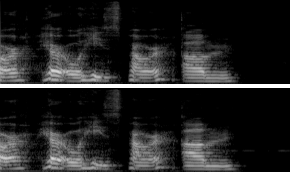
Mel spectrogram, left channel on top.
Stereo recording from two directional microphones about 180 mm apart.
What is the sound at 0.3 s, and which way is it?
Speech, 50° left (ahead or behind).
